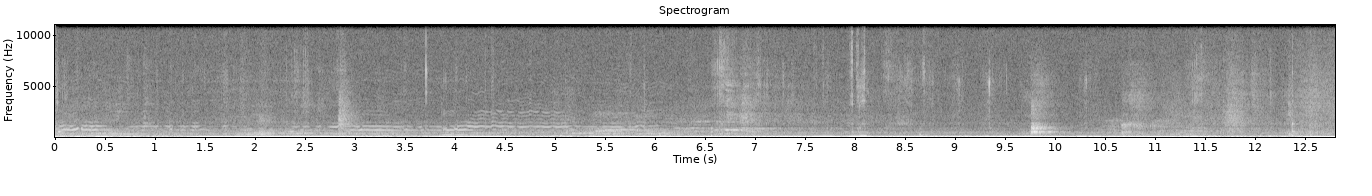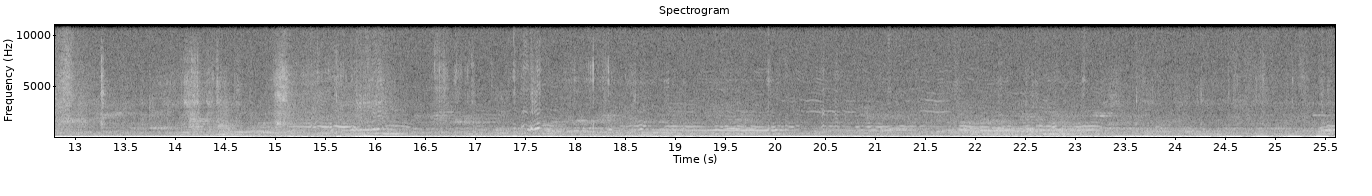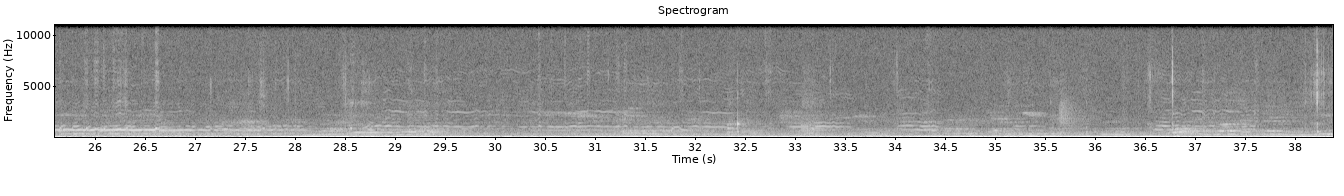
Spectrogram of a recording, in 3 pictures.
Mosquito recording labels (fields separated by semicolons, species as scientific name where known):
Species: Anopheles squamosus; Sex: female; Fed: blood-fed; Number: one; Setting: cup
